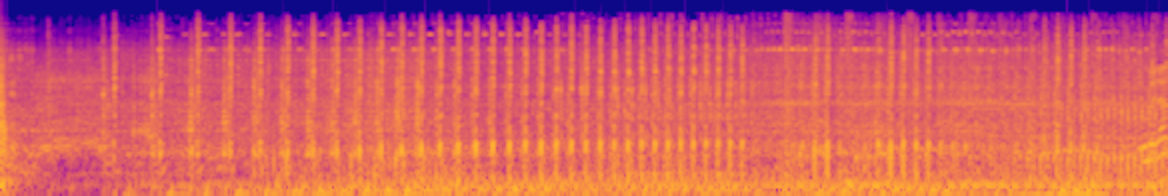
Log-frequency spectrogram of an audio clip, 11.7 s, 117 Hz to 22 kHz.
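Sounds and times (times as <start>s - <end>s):
single-cylinder four-stroke diesel engine cranking, catching and idling: 0.0s - 11.6s.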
